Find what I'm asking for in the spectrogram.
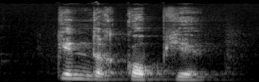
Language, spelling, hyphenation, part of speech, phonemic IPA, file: Dutch, kinderkopje, kin‧der‧kop‧je, noun, /ˈkɪn.dərˌkɔp.jə/, Nl-kinderkopje.ogg
- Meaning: 1. a square cobblestone as used for paving streets; a sampietrino 2. a child's head or representation thereof (as a pendant for example)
